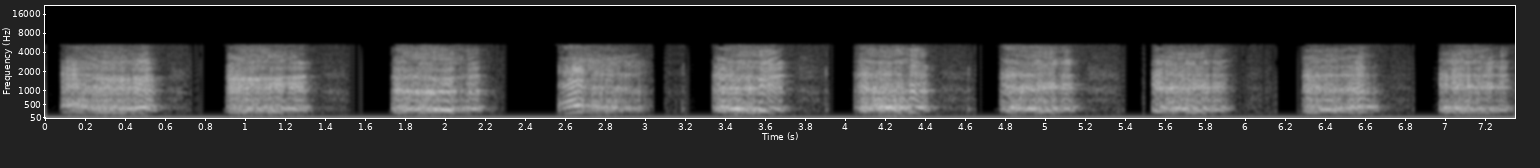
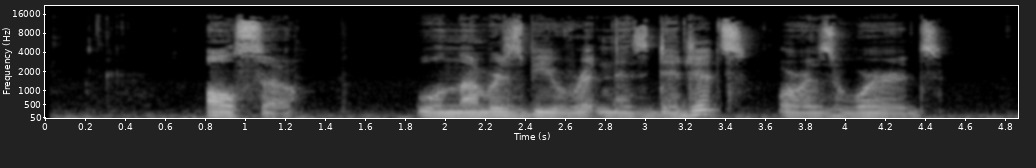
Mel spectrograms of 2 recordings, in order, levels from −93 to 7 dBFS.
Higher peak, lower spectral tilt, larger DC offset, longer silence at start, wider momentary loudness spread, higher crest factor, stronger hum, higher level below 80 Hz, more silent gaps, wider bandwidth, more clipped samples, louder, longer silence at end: about the same, -6 dBFS vs -4 dBFS; about the same, -3.5 dB/octave vs -2.5 dB/octave; first, 2% vs under 0.1%; about the same, 0.1 s vs 0.1 s; second, 11 LU vs 15 LU; second, 18 dB vs 24 dB; neither; second, -66 dBFS vs -56 dBFS; neither; second, 5.4 kHz vs 16 kHz; neither; about the same, -24 LUFS vs -23 LUFS; second, 0 s vs 0.4 s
